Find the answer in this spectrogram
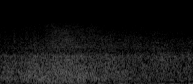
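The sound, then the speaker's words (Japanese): Steady roar of ocean surf washing onto the shore, broad and continuous with no distinct individual crashes, mixed with some wind rumble against the microphone. No voices. “これが波”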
